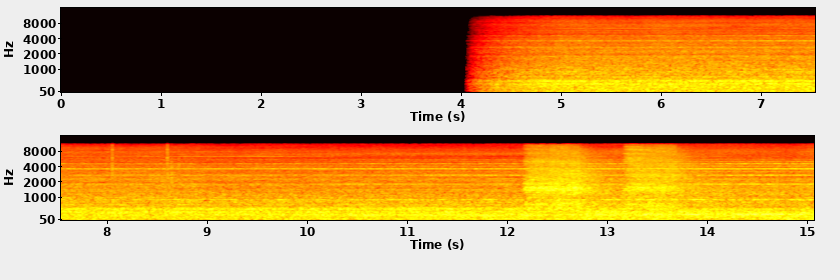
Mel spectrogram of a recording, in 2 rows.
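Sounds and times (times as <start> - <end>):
train wheels rumbling on rail: 4.1 - 15.0
whining tones: 4.2 - 15.0.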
